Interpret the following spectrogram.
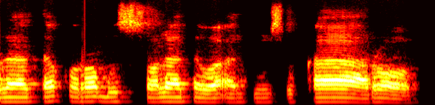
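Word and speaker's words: سكارى: Ya ayyuhalladzina amanu la taqrabus sholata wa antum sukara. Itu bacanya sukara, kanya panjang.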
